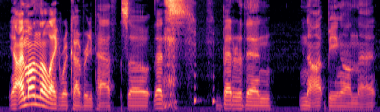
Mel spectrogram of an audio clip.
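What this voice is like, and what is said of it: Hoarse, strained voice. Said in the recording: “my voice is a little bit shot because I'm sick”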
